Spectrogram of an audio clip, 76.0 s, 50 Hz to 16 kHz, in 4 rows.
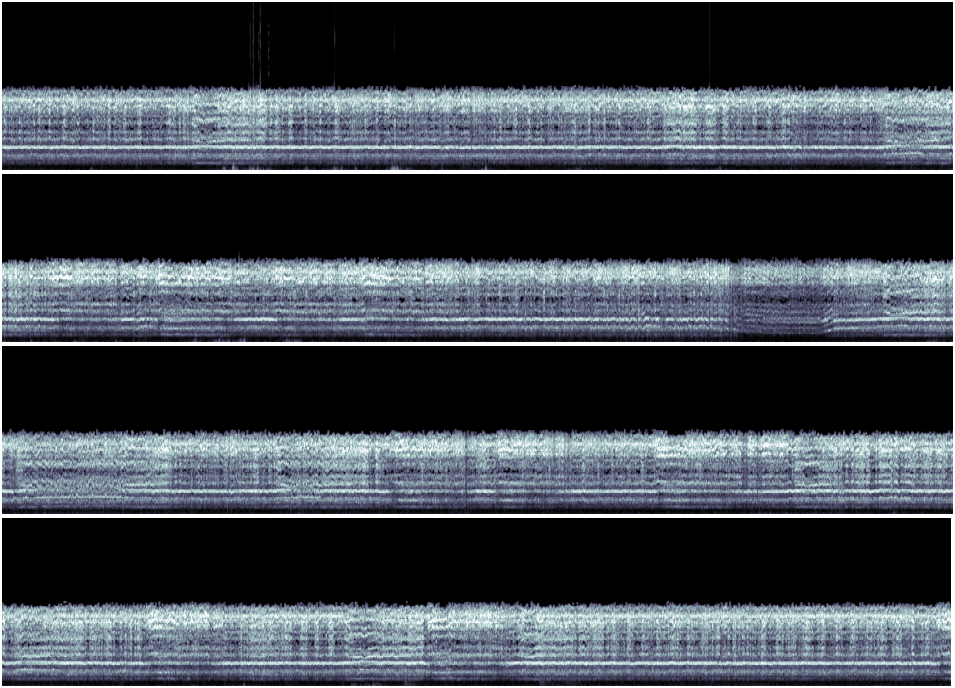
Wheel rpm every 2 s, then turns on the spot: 200, 200, 200, 200, 200, 200, 200, 200, 200, 200, 200, 200, 200, 200, 200, 190, 190, 140, 200, 200, 200, 200, 200, 200, 200, 200, 200, 200, 200, 200, 200, 200, 200, 200, 200, 200, 200, 200.
none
